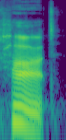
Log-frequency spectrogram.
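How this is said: The R is dropped, British non-rhotic style.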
